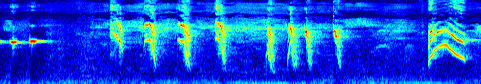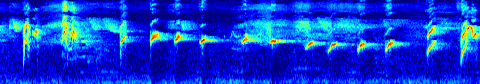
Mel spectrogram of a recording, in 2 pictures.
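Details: Black-naped oriole in 'teler' song meant as a master recording for songbird keepers; a level whistle, then quick descending chirps, a harsh burst, and a run of short falling whistled notes.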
